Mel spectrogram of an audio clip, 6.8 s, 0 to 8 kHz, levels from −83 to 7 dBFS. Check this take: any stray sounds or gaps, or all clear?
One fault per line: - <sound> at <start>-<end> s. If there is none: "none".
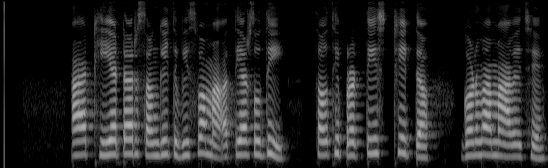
none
